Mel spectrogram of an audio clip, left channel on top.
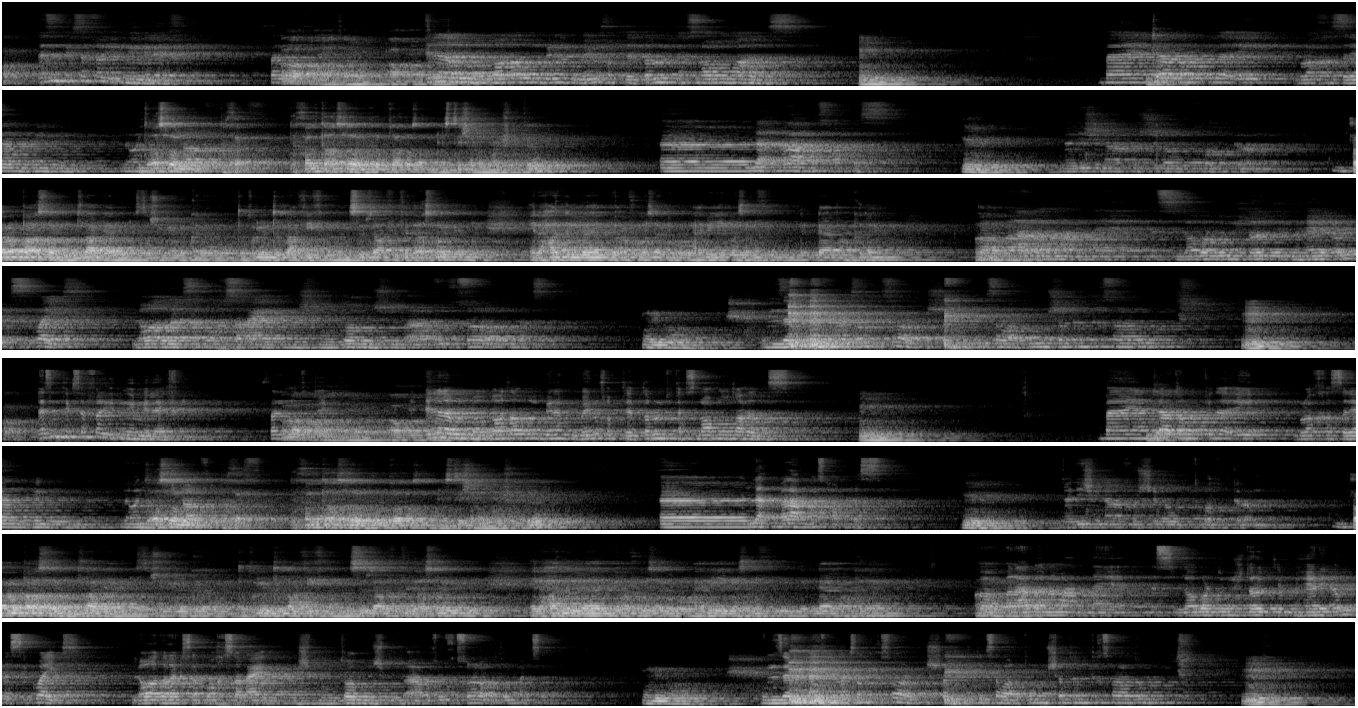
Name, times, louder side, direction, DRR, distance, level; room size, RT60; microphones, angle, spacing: voice 1, 0.4-1.8 2.7-3.3 4.2-7.8 11.0-12.6 12.9-14.3 14.7-16.0 20.1-22.3 24.1-26.2 31.1-31.3 36.8-41.4 41.9-45.9 48.2-52.5, right 2 dB, 85° right, 1 dB, 1.0 m, -26 dB
voice 2, 2.8-4.4 8.6-8.8 11.5-11.6 15.0-15.4 15.7-16.0 16.4-19.0 23.1-23.4 26.8-36.0 36.8-37.2 47.0-47.5 47.9-48.2 48.5-48.9 50.0-50.2 53.0-53.3, equal, 60° left, -2 dB, 1.3 m, -21 dB
10.5 x 4.1 x 4.9 m, 2.3 s
head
